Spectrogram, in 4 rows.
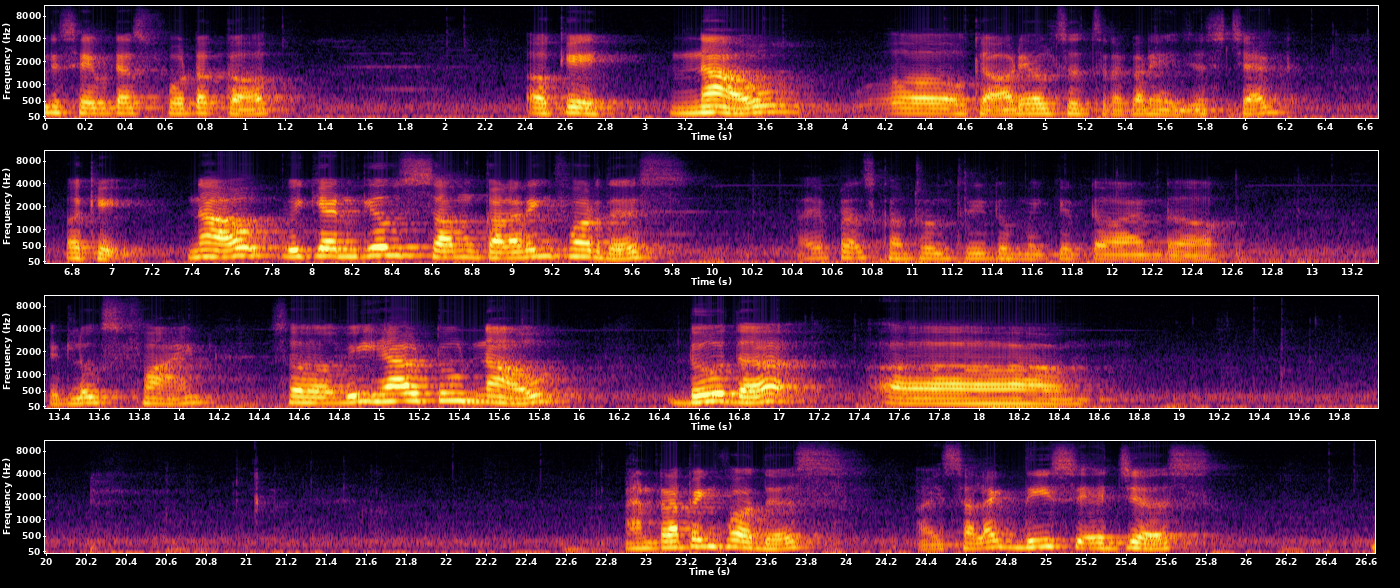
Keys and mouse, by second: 5.5 middle click, 6.1 shift+middle click, 6.6-7.8 middle drag, 8.2-9.2 middle drag, 9.4 middle click, 10.9 ctrl+3, 11.5 shift+middle drag, 11.9 middle drag, 12.7 ctrl+s, 13.0-14.0 middle drag, 14.2 Tab, 14.8-15.2 middle drag, 16.6 shift+middle drag, 19.3 alt+click, 20.6 2, 22.0 middle click, 22.8 shift+middle click, 23.3 middle click.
